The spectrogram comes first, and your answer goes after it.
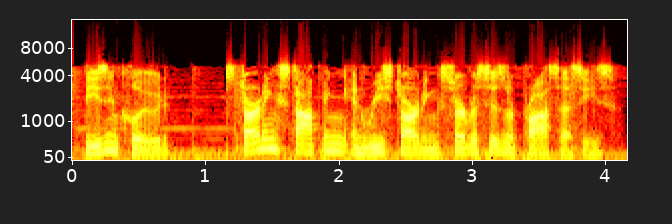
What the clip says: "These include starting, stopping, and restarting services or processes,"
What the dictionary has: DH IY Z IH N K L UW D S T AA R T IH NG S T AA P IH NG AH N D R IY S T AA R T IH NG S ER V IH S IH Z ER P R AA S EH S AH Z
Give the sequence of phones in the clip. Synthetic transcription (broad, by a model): DH IY Z IH N K L UW D S T AA R T IH NG S T AA P IH NG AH N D R IY S T AA R T IH NG S ER V IH S IH Z ER P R AA S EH S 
